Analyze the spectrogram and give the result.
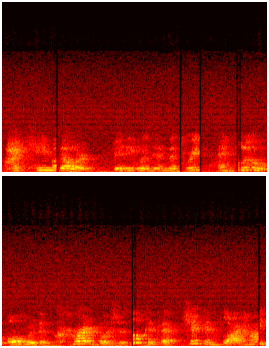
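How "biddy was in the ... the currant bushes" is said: usual speaking voice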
